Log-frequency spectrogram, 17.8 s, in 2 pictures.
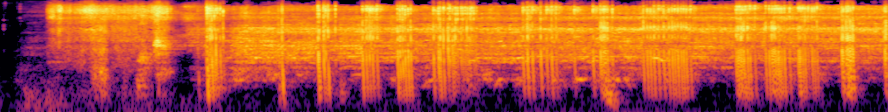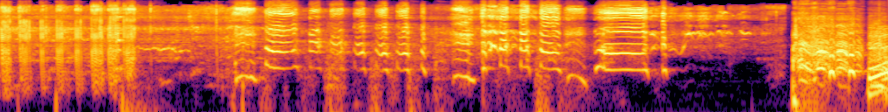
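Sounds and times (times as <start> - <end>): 
long sputtering fart: 0.8 - 13.5
laughter: 2.0 - 17.7.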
